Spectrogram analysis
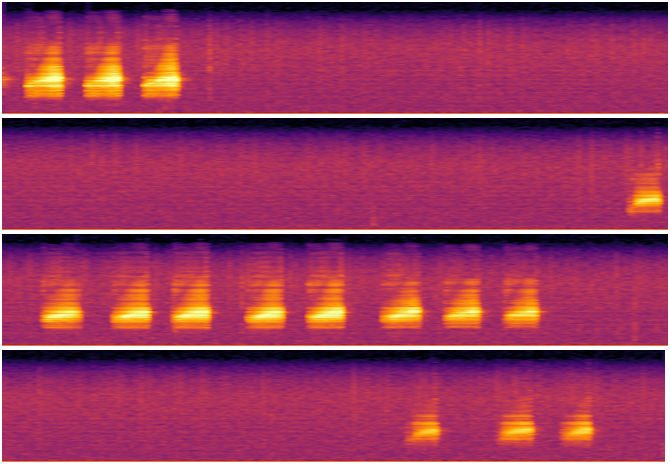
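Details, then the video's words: Red Head form of Oophaga histrionica producing bursts of short buzzy notes: three at the start, a run of about nine near the middle, and three more at the end, separated by long quiet gaps. "Oophaga histrionica "Red Head" Ruf"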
